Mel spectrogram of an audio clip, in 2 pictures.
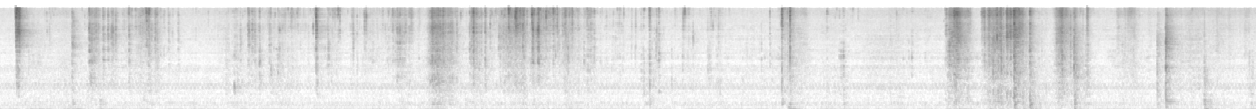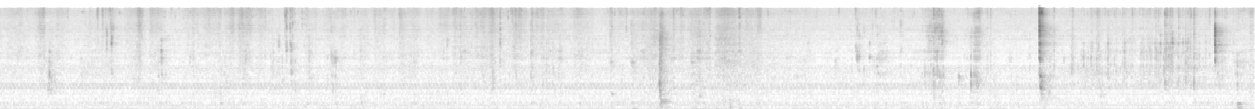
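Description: A person chewing a burrito, with the foil wrapper rustling and crinkling now and then; the handling noise is busiest about twelve seconds in and thins out later, over a faint steady hum.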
